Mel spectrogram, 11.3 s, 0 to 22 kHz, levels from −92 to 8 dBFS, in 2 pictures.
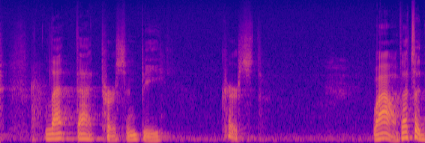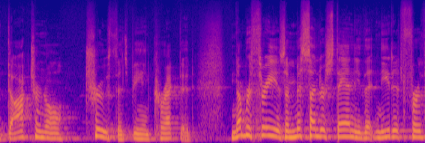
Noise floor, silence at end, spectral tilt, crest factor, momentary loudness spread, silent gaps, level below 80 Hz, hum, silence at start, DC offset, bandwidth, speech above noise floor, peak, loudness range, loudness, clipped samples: -54 dBFS; 0 s; -6 dB/octave; 20 dB; 14 LU; none; -66 dBFS; none; 0 s; under 0.1%; 19.5 kHz; 30 dB; -6 dBFS; 11 LU; -25 LUFS; under 0.1%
